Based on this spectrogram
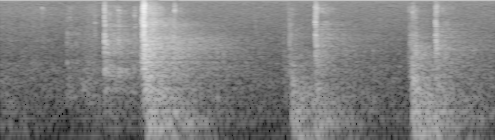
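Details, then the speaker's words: Door that rubbed at the top, hinge screws checked tight, now checking strike plate adjustment: pushing the shut door gives three dull knocks as it shifts in the latch, play between latch and strike. "if i push on the door hear that i do it does have a slight spring to it because i been adjusting these and everything"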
